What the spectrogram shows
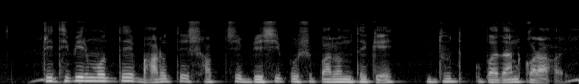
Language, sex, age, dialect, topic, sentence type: Bengali, male, 36-40, Northern/Varendri, agriculture, statement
